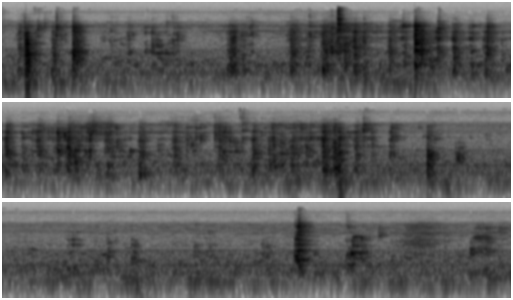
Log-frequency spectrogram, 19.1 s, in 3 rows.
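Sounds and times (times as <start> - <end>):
wet chewing: 0.5 - 12.2
chopsticks and spoon on dishes: 2.8 - 11.4.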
